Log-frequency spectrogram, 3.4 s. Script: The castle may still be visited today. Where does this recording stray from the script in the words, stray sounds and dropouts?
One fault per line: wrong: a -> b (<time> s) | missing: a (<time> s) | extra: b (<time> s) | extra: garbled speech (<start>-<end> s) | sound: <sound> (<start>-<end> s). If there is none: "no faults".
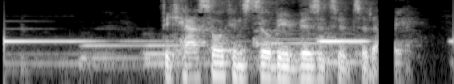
wrong: may -> can (1.7 s)
sound: dropout (2.8-3.0 s)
